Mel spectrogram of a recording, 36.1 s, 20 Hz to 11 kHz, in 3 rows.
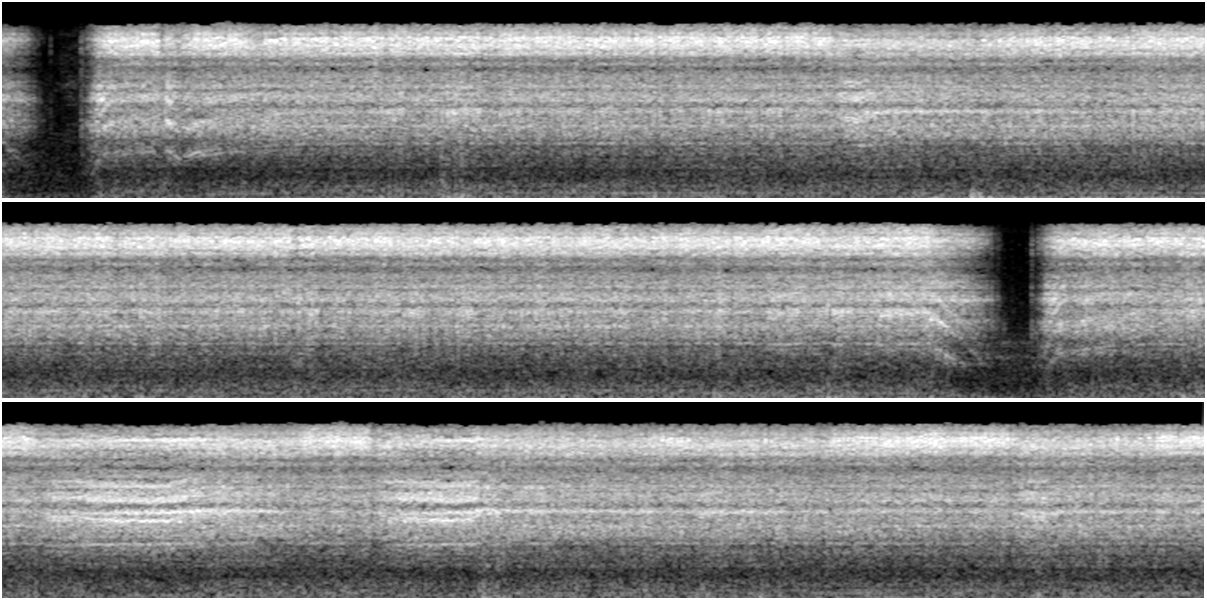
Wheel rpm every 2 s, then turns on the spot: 90, 220, 230, 230, 230, 230, 230, 230, 230, 230, 150, 150, 220, 230, 230, 230, 230, 230.
none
